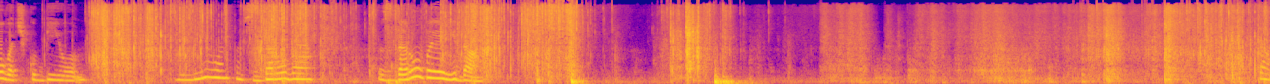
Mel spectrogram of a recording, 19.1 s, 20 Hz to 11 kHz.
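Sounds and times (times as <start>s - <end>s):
packaging rustling: 0.6s - 11.3s, 14.6s - 19.0s
groceries knocking and thudding: 0.6s - 11.6s, 13.0s - 19.0s.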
